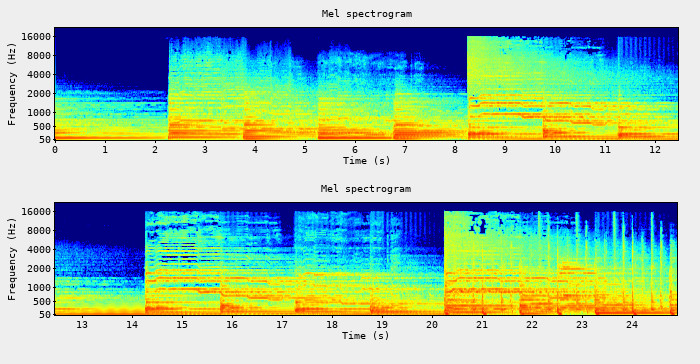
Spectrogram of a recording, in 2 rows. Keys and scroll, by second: 8.8-13.6 typing.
